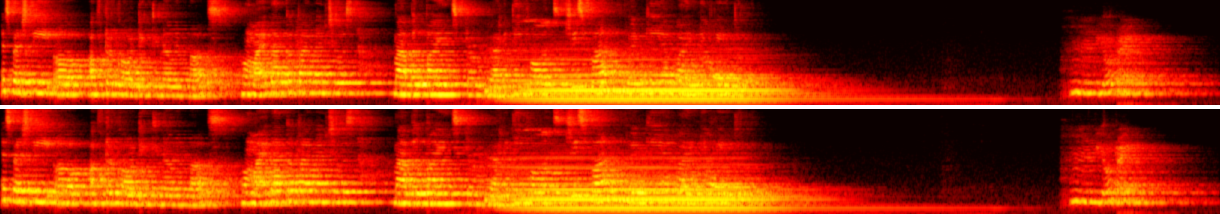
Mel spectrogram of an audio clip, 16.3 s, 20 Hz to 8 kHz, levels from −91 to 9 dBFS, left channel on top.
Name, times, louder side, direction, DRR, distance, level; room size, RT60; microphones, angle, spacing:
voice 1, 0.0-2.9 3.2-4.9 5.2-9.9, equal, 30° left, -2 dB, 2.6 m, -18 dB
Bowed string instrument, 6.3-10.9, equal, 15° right, 3.8 m, -19 dB
voice 2, 14.1-15.1, equal, 55° right, -4 dB, 5.0 m, -25 dB
20.0 x 9.8 x 5.4 m, 2.1 s
head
